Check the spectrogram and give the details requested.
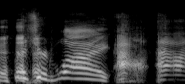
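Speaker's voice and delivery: high, drawn-out, strangled fake choking gasps. Acting out a joke scene of being force choked: pretending to be force choked. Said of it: "you can pretend to be force choked".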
